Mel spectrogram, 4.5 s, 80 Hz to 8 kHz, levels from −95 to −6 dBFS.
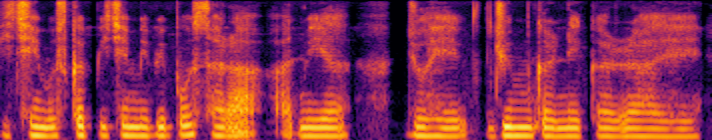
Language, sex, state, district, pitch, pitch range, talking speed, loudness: Hindi, female, Arunachal Pradesh, Papum Pare, 175 Hz, 170-180 Hz, 200 wpm, -18 LUFS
